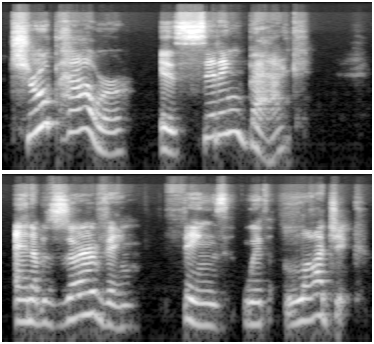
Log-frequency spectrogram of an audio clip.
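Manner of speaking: deliberate, spaced-out quote reading; slow reading. Shown as a demonstration. Rereading a quote so viewers can feel it, slowly. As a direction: read slowly, pausing to let each phrase sink in. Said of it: "I'm gonna read it slowly".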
